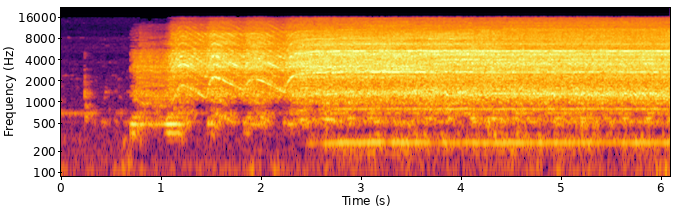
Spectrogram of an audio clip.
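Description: Cordless drill driving a Time-Sert installer tool into a thread insert in an aluminum engine block. It starts under a second in, its motor pitch wavers up and down, then settles into a steady run. The pitch changes mark the stages of the install: the installer threading into the insert, then the insert threading into the block and locking in.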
